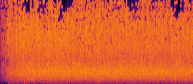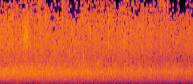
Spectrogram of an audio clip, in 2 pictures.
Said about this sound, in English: thank you for everyone who clapped that didn't know me, but I especially thank you for clapping if you do know me. I really appreciate that.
